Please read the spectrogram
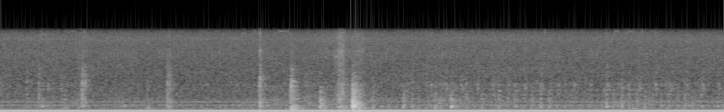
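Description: Fingers rubbing and tapping a vinyl decal down onto a plastic fender: a few faint scratchy rubs and soft knocks, clustered about four to five seconds in, over a steady low hum.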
